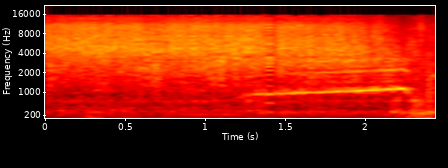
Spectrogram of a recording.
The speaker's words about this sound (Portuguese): Descarga, descarga aí descarga.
